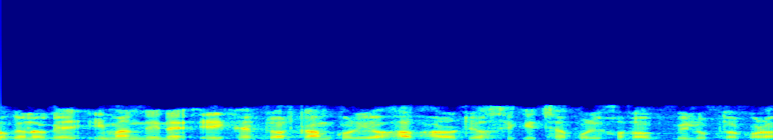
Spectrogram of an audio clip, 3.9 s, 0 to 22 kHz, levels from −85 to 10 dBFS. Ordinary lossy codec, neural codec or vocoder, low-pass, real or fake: AAC, 32 kbps; autoencoder, 48 kHz, 128 numbers a frame, DAC-VAE, trained on Japanese speech; 5.4 kHz; fake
